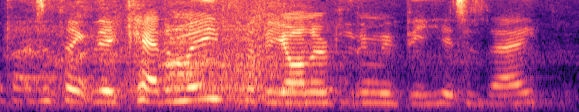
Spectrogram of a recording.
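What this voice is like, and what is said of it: Broad New Zealand accent, rising intonation. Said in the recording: “her broad Kiwi accent ... that little Kiwi rising register”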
